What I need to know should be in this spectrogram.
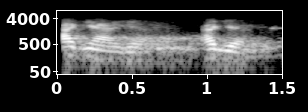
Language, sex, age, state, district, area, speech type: Odia, male, 30-45, Odisha, Boudh, rural, conversation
